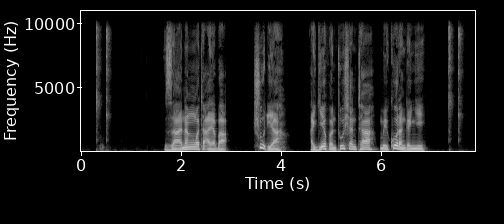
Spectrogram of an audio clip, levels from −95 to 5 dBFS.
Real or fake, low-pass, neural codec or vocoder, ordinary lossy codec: real; 9.9 kHz; none; none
